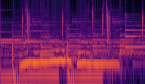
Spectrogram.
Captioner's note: humming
